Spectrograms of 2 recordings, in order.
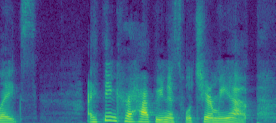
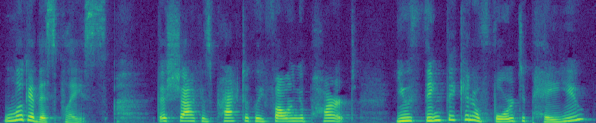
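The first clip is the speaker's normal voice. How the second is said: higher-pitched, indignant argument; 6 semitones higher than usual. Acted. Aunt defends herself over the money, indignant. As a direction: argue it, climbing in pitch to the question.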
